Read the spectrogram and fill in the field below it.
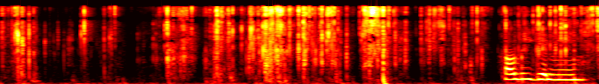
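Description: Foil wrapping crinkles and rustles as it is handled.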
